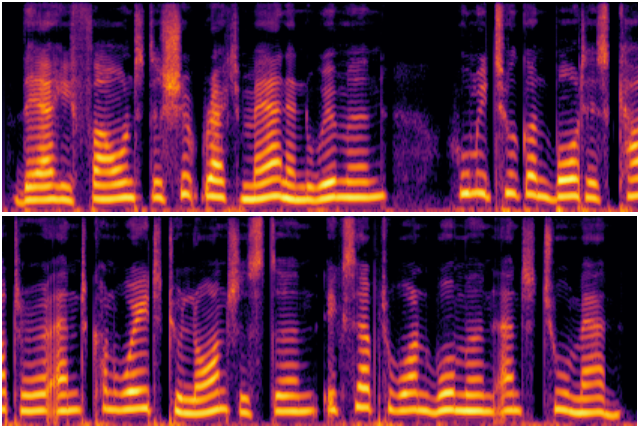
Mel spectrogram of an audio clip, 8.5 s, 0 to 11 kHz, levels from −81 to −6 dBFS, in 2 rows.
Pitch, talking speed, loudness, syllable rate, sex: 240 Hz, 175 wpm, -16 LUFS, 4.7 syllables/s, female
